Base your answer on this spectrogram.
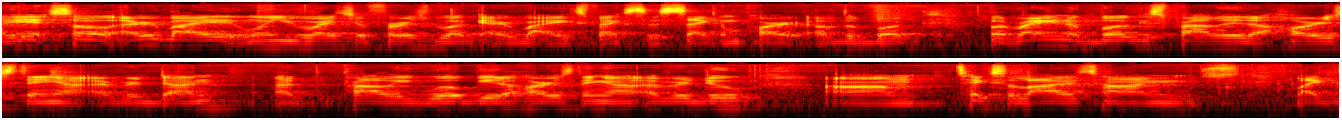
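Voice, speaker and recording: A young man from Ethiopia, an author answering interview questions casually, pausing often with ums and restarts. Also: lowish voice, sharp tone, roomy sound, slight background noise, rough recording. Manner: hesitant, many ums and restarts.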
